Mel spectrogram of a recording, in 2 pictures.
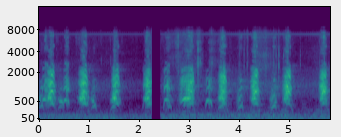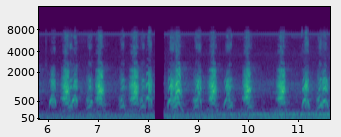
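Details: Runa, a dog practising holding and barking during guard training, delivers a steady series of loud, sharp barks, roughly one every two-thirds of a second, over a low constant hum.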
